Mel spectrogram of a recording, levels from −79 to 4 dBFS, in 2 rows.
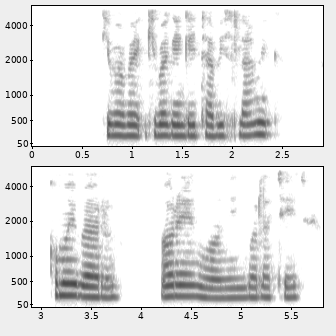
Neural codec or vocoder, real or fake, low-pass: none; real; 5.4 kHz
